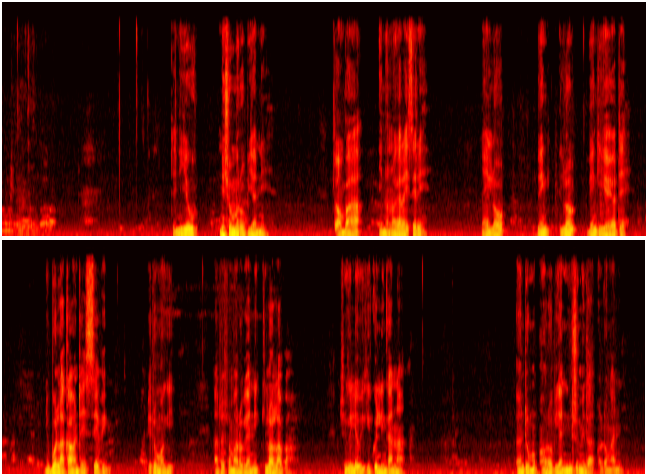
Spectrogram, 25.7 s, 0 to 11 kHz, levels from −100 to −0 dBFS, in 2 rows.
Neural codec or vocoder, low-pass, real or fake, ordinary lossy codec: vocoder, 44.1 kHz, 128 mel bands every 256 samples, BigVGAN v2; 9.9 kHz; fake; none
